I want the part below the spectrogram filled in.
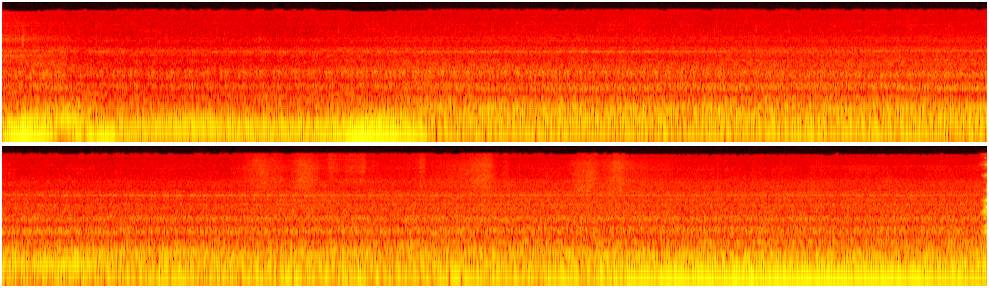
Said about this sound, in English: I'm gonna start the truck and let it warm up.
